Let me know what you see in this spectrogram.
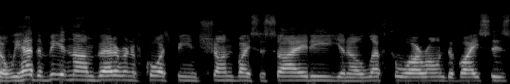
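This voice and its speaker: A man's high, bright, sharp voice, raised and projected, with an American accent, flat monotone intonation, a fairly quick pace and hardly any pauses. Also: dry, close sound with no echo. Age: 70s. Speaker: podcast host, Vietnam veteran. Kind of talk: interview.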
